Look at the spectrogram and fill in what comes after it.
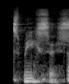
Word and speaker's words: tmesis: One that is really quite difficult to pronounce is Temesis. Temesis. – Oh, yes. – T-M-E-S-I-S.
